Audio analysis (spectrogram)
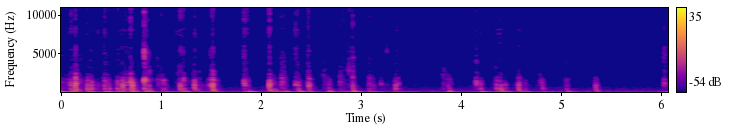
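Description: Fingertips type steadily on a compact white plastic mechanical keyboard fitted with cat keycaps. The clicks are soft and muted, with a low thud under each keystroke and little brightness. Each keystroke decays quickly as the typing runs on at an even, gentle pace.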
